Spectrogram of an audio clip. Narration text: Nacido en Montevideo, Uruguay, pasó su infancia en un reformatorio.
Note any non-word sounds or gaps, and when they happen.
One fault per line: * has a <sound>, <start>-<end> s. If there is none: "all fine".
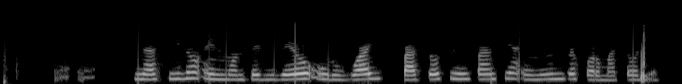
* has a laugh, 0.5-1.0 s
